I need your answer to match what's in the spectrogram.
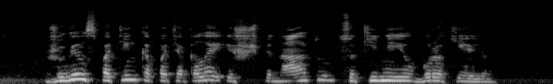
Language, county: Lithuanian, Kaunas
